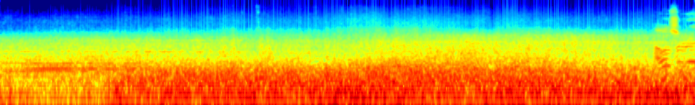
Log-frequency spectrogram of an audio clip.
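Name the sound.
airliner passing overhead at Schiphol Airport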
